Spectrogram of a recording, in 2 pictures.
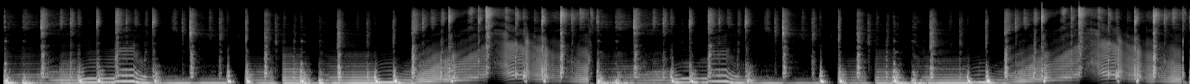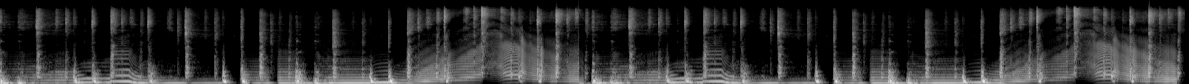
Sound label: junglist filter; hifi; Logic 5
